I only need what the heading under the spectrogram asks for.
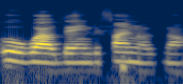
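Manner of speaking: plain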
